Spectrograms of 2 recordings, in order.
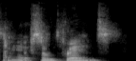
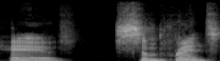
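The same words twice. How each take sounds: First: Said in the usual way. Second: Very slow "have some friends"; slowed teaching read; slow demo. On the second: Shown as a demonstration. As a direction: spell it out slowly for students. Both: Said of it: "eu poderia falar".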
